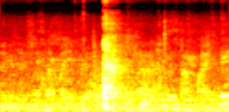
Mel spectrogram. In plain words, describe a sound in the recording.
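Pool balls click together once sharply.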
